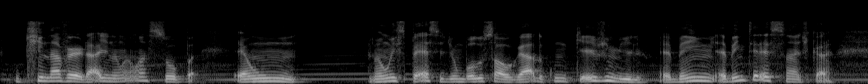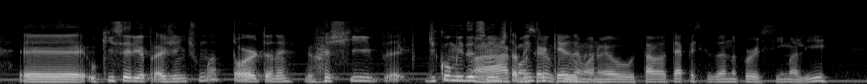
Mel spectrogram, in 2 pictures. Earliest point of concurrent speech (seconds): 13.4 s

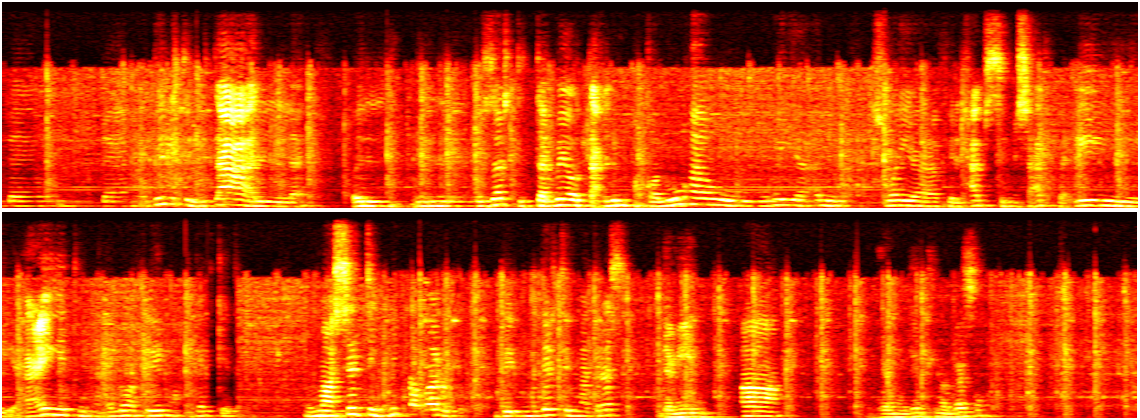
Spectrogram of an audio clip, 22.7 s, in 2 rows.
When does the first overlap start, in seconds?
none

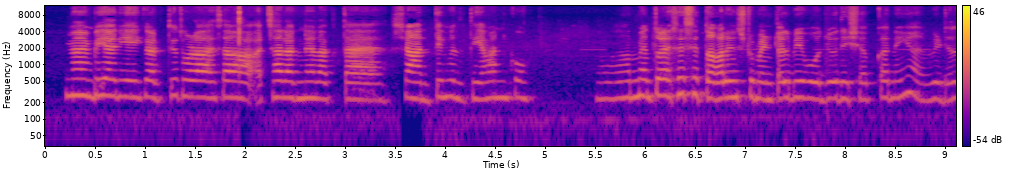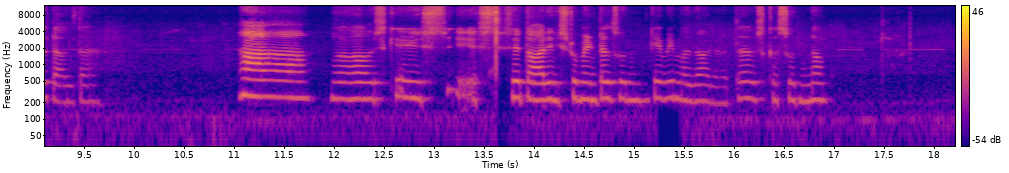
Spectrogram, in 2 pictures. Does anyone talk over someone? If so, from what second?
none

